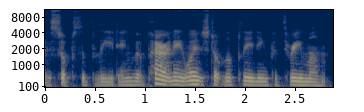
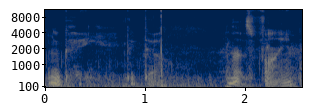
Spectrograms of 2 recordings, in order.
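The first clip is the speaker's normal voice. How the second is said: hushed, tender whisper; whispered praise; 3 semitones higher, 10 dB quieter than usual. Real, not acted. Praising her kneading cat in a whisper.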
